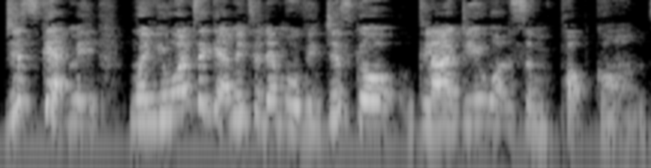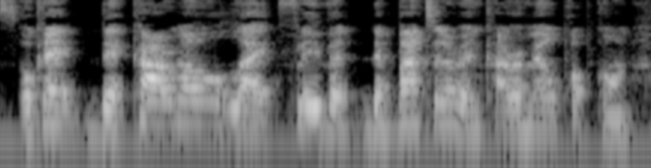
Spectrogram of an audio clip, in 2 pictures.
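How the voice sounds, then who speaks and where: A woman's voice: medium pitch, expressive, normal speed, few pauses. Ghanaian woman, lightly English-tinged accent, medium voice, easygoing livestream baker who chats and drifts onto tangents. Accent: Ghanaian with English influence. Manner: chatty, tangent-prone, reads and answers viewer comments. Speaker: baking livestream host. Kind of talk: casual live-stream chat while baking.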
